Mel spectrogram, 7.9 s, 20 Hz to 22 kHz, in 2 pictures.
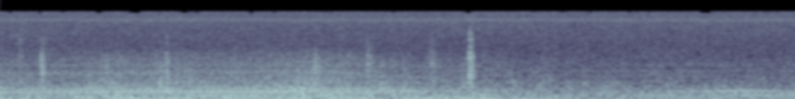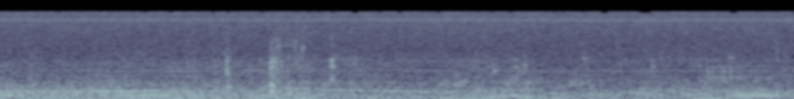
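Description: Off-road 4x4's engine running as it drives over rough ground, heard from inside the cabin, with scattered knocks and rattles. The engine is louder for the first couple of seconds, then eases off.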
